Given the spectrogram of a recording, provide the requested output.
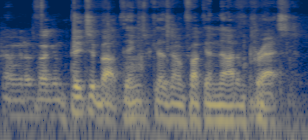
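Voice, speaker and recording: A lower-voiced man in his sixties rants at his listeners, swearing and challenging them directly. He circles back on his own phrases as he pushes his point. A faint hiss of noise sits behind him. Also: fast. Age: 60s. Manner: profane, confrontational, repetitive. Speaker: commentator. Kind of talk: ranting monologue.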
